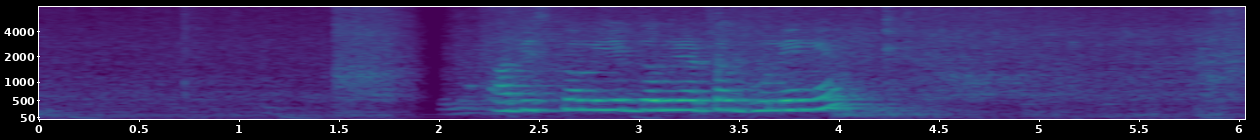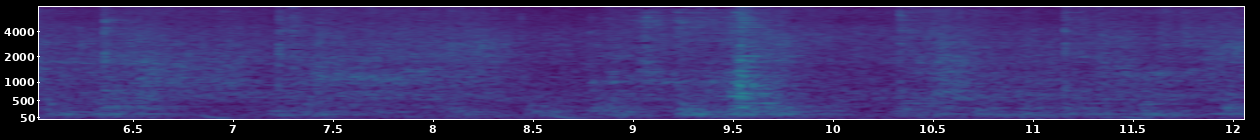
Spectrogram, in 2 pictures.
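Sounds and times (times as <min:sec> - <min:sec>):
curry sizzling in a pan: 0:00.0 - 0:12.0
metal spatula scraping pan: 0:03.5 - 0:12.0.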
